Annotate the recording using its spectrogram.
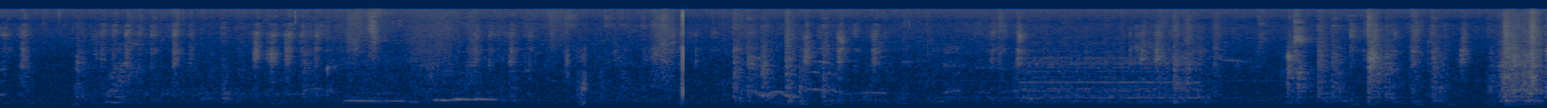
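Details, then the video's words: A domestic cat indoors makes strange, quiet vocal noises while trying to coax a string down. Short wavering tonal sounds come in scattered bursts, with a person speaking, clicks and household noise around them. "cat makes strange noise to coax string down"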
